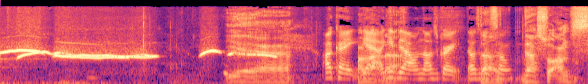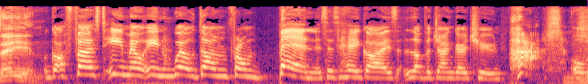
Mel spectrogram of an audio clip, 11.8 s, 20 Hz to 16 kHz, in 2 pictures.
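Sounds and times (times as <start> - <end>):
person whistling a sustained tone: 0.0 - 2.4
speech: 2.4 - 11.7.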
